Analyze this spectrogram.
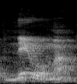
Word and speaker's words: pneuma: mesma no Novo Testamento, que é pneuma, ou pneuma, como alguns pronunciam, que é traduzido como vento, ar, mas que significa espírito.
